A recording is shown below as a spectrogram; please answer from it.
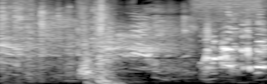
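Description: A chicken squawking as it struggles, with a thump of an impact about two thirds of a second in and a burst of squawks near the end.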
